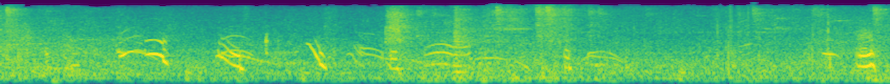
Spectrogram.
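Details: Newborn English Cocker Spaniel puppies, seven days old, squeak in thin, high whines that bend up and down, several overlapping in quick succession with short gaps and faint background rustling.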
